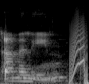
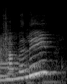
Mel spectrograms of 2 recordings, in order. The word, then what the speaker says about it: Ammeline: Ameline.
